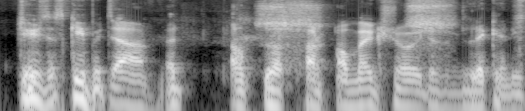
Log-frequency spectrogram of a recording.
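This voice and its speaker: A man's put-on character voice, very deep and low in pitch, at a moderate pace. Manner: dry, sarcastic, impatient.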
